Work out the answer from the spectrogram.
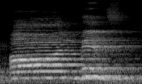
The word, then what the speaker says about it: hornbills: On bills. Hornbills. On bills. Hornbills. On bills. Here also we should silent the H because H is before the vowel.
